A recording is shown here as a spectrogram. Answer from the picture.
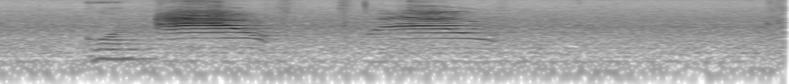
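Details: Orange-and-white male cat meowing to demand food while rubbing against a person's feet when hungry; two clear meows, a short rising chirp into a long bending cry, then a second falling meow, over quiet indoor background hum.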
